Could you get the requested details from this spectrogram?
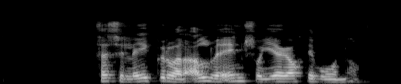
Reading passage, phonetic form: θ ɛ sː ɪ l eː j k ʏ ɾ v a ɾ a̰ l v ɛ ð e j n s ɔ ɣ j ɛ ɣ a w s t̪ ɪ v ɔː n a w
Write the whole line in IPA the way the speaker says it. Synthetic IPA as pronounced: θ ɛ sː ɪ l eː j k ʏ ɾ v a ɾ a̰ l v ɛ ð e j n s ɔ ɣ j ɛ ɣ a w h t̪ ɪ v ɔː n a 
